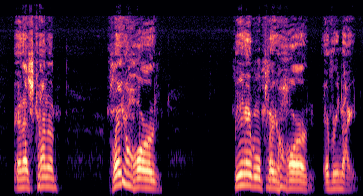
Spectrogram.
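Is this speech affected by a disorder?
Yes: head and neck cancer; dry throat, dry mouth.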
